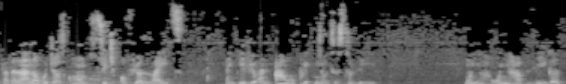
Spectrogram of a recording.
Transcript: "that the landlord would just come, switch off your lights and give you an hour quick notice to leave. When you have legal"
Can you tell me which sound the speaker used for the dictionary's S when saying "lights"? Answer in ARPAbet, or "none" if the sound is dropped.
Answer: none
